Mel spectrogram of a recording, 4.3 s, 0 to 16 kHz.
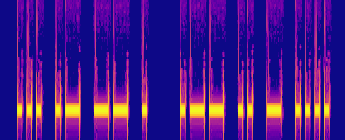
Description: Morse code, heard as a keyed tone, about 20 wpm, 700 Hz. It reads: SAME WITH
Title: Sentences from Top 300 Words 20wpm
